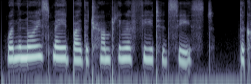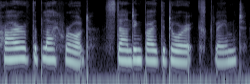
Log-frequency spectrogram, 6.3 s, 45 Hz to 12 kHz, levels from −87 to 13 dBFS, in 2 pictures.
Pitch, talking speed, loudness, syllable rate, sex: 230 Hz, 210 wpm, -17 LUFS, 4.9 syllables/s, female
